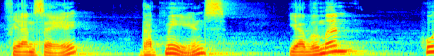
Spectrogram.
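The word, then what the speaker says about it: fiancée: get marry a woman whereas if you use double e at the end of this word the pronunciation is same fiancee that means a woman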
